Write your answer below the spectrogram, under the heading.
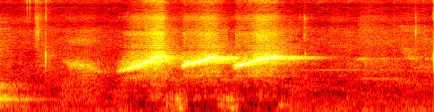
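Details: Likely an Indian ringneck parrot mimicking a cat, giving three clear rising whistled "meow" notes, each sliding upward, about one every half second; it also says "yeah, me too" around this.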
